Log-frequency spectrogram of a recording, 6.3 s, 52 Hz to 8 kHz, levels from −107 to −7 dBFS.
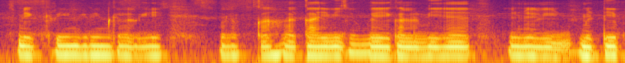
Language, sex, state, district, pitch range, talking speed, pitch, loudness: Hindi, male, Uttar Pradesh, Budaun, 95-100 Hz, 165 wpm, 100 Hz, -17 LUFS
